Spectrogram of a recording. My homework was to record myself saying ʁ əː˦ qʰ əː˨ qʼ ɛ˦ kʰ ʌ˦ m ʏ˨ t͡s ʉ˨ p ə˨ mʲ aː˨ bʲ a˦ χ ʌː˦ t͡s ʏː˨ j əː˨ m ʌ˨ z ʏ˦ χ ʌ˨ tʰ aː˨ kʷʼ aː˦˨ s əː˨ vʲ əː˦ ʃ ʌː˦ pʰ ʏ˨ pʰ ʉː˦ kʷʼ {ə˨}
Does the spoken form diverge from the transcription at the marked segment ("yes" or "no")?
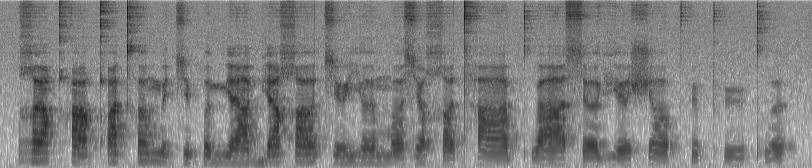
no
